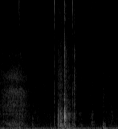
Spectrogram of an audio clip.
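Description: Mostly quiet, with a faint brief rustle and a light click in the first half second, as hands take hold of the laptop's loosened plastic bottom cover.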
